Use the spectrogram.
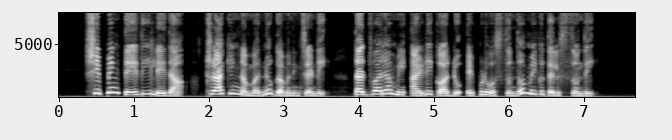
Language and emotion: Telugu, neutral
